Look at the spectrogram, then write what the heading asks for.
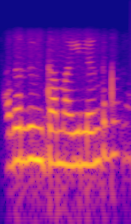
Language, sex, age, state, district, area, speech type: Kannada, female, 18-30, Karnataka, Gulbarga, urban, conversation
